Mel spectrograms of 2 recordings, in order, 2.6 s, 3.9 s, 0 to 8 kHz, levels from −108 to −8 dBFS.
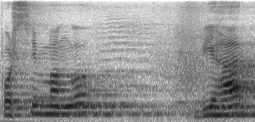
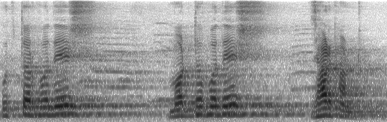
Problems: constant background noise, background conversations at intervals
